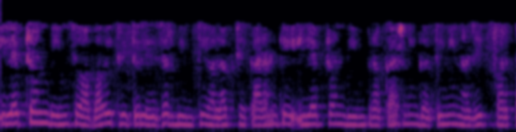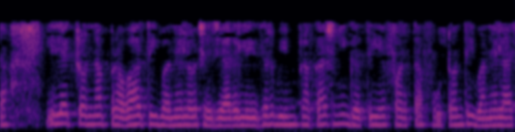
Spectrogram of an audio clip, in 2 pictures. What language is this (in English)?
Gujarati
